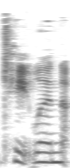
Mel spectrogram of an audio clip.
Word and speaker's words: Caitlin: I'm Caitlin IR Foster, and that's CAITLIN.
